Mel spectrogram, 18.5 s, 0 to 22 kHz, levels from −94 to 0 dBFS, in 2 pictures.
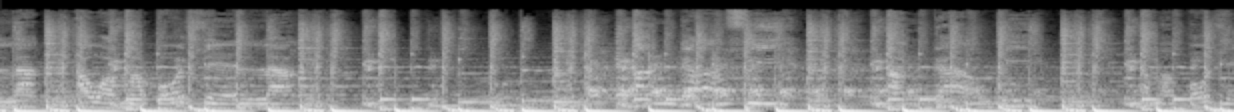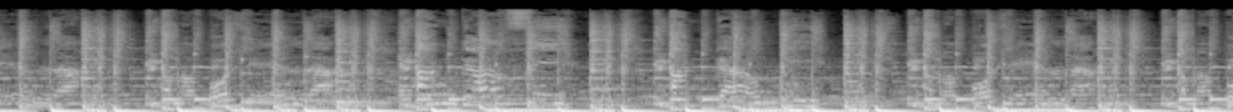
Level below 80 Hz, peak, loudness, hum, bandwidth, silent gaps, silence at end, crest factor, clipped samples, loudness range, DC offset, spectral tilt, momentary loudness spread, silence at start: -12 dBFS; 0 dBFS; -13 LUFS; none; 15.5 kHz; none; 0 s; 10 dB; under 0.1%; 1 LU; under 0.1%; -5 dB/octave; 2 LU; 0 s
